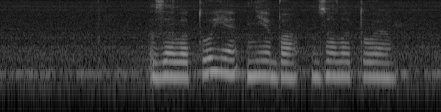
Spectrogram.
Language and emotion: Russian, neutral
